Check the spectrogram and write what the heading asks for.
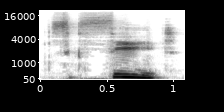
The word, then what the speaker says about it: succeed: you do it first the spelling helps us know how many syllables how many syllables succeed succeed so we can hear succeed succeed too but also we can see s u c c right consonant vowel consonant consonant two consonants we know we should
